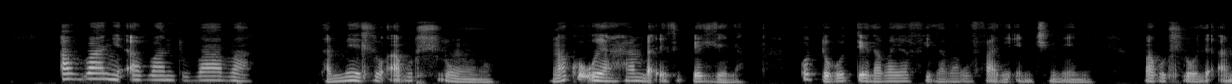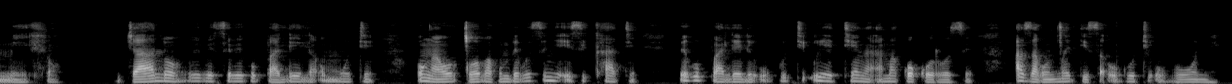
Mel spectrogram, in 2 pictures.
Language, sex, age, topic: North Ndebele, female, 18-24, health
